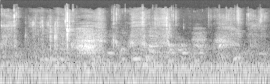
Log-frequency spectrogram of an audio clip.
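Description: A person chewing and biting into pan-fried dumplings, with small mouth clicks and one sharp click about a second in.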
